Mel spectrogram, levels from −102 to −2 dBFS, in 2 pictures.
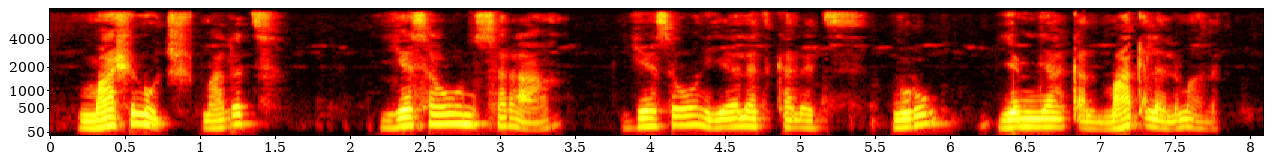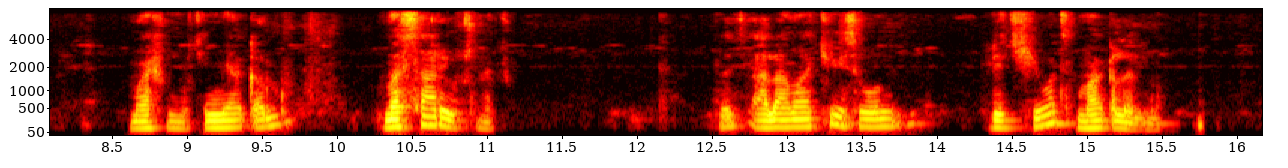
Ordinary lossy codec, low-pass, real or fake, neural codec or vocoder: AAC, 48 kbps; 7.2 kHz; real; none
